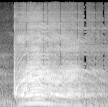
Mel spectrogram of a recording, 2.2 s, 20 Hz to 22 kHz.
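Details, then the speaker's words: 2.5 L 140 hp OMC sterndrive on a 1981 Sea Sprite, tilt/trim motor tested: sharp electric whine rises slightly, then drops and fades, running smoothly and healthy; normal tilt motor operation. "Hey, we got her working. Beautiful."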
